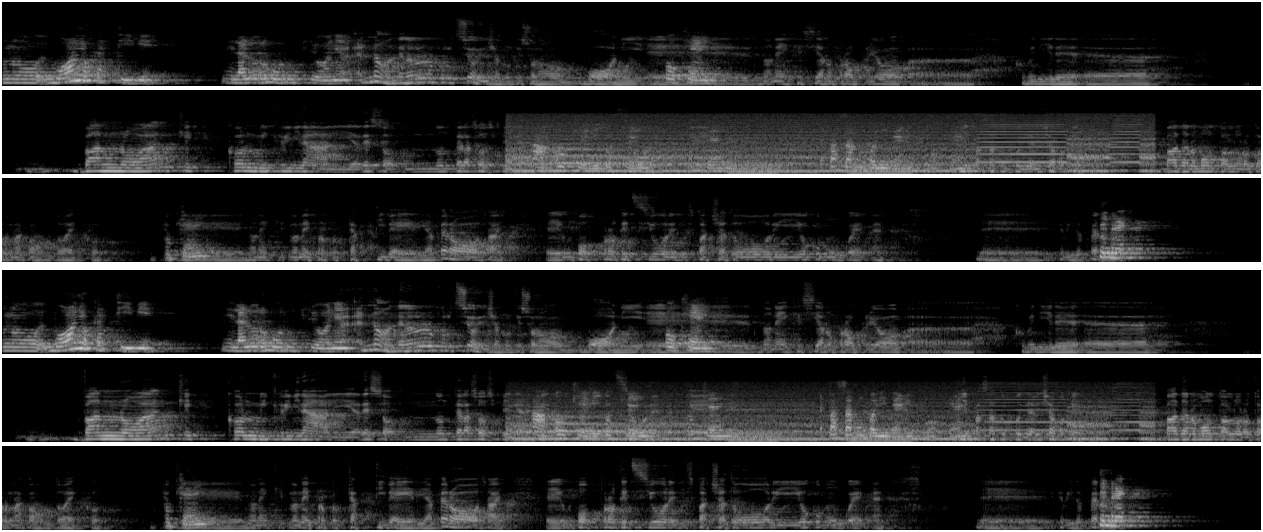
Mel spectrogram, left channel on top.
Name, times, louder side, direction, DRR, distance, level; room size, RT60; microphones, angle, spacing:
voice 1, 0.0-1.5 2.2-3.5 6.6-7.1 17.9-19.1 19.4-19.9 20.9-22.2 26.8-27.2 36.2-36.4, right 3 dB, 70° right, 1 dB, 2.5 m, -27 dB
voice 2, 3.4-12.0 12.7-14.6 14.8-20.9 21.2-21.5 22.1-23.4 24.0-26.2 26.8-34.4 34.9-36.4, right 1 dB, 35° right, 8 dB, 3.4 m, -36 dB
sound 1, 17.6-24.1, left 1 dB, 20° left, 2.7 m, -32 dB
29.5 x 18.5 x 7.4 m, 1.1 s
head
